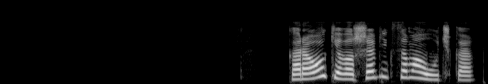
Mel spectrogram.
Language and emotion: Russian, positive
